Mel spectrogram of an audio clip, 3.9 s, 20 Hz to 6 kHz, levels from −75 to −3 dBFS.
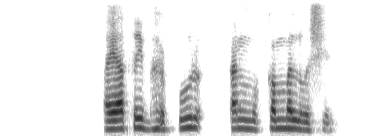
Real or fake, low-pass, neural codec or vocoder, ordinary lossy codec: fake; 5.4 kHz; codec, 24 kHz, 0.9 kbps, DualCodec; Opus, 16 kbps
